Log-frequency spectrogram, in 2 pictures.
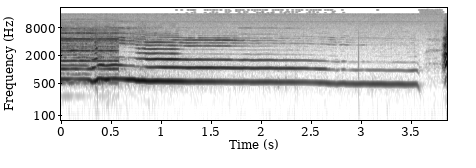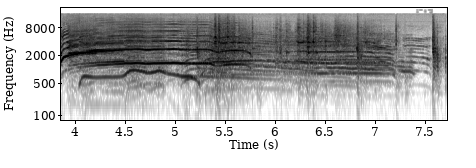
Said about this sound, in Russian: Совсем волку стал не втерпел. А теперь точно спою. Ну и запел. Завыл вернее.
